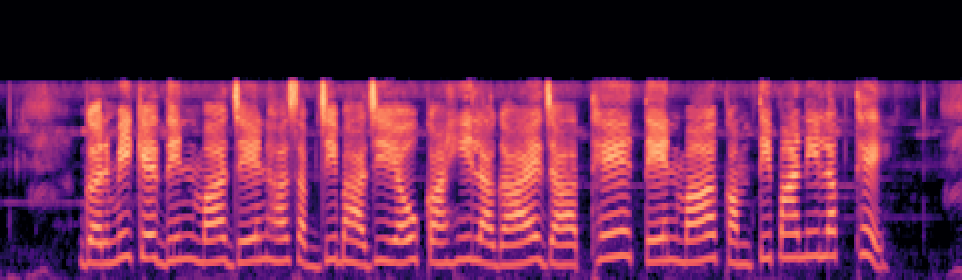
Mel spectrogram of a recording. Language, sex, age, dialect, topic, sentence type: Chhattisgarhi, female, 18-24, Western/Budati/Khatahi, agriculture, statement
